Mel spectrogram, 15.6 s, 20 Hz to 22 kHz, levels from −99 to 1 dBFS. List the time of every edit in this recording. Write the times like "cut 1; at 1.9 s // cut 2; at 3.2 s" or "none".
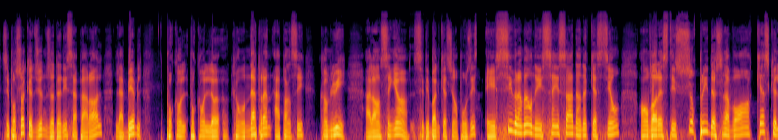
cut 1; at 3.7 s // cut 2; at 8.2 s // cut 3; at 9.5 s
